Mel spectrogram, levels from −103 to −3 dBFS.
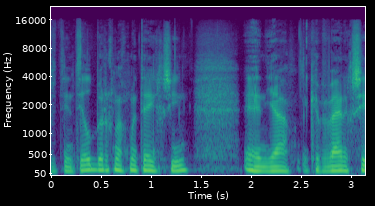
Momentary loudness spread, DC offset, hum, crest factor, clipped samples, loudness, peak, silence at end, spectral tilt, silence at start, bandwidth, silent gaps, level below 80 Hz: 9 LU; under 0.1%; none; 20 dB; under 0.1%; -31 LUFS; -12 dBFS; 0 s; -5.5 dB/octave; 0 s; 16 kHz; none; -68 dBFS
